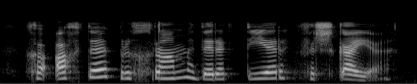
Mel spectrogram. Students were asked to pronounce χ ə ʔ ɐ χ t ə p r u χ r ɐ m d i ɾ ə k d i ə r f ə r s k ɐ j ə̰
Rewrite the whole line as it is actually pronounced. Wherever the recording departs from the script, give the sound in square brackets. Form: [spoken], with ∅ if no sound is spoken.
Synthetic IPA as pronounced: χ ə ʔ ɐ χ t ə p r u χ r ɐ m d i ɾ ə k [t] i ə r f ə r s k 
